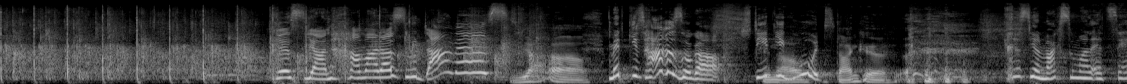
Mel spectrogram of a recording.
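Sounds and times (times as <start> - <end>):
audience clapping: 0.0 - 5.8
speech: 2.8 - 11.2
laughter: 8.9 - 10.0.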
